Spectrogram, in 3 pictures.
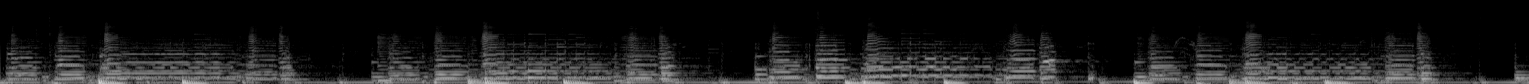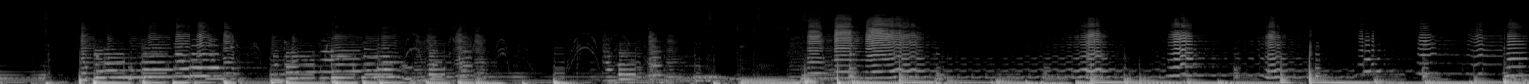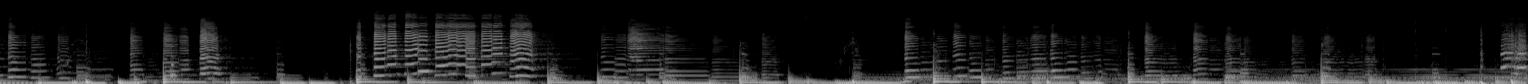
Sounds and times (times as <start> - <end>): Music: 0.0 - 45.8.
